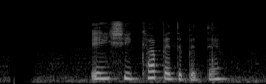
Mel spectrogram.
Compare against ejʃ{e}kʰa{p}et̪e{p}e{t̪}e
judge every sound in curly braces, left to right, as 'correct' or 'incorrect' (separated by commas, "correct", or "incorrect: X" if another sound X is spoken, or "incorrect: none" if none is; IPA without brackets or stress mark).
incorrect: i, correct, correct, correct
